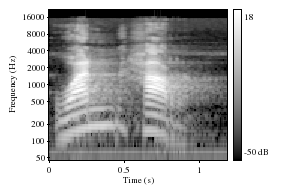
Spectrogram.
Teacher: nun as-sakinah bertemu dengan ha. Maka apa hukumnya? Idhar. Wanhar. Maksudnya makhraj nun di sini idhar.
